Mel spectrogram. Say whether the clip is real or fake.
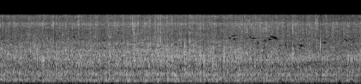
real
